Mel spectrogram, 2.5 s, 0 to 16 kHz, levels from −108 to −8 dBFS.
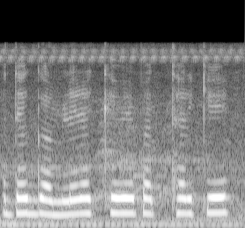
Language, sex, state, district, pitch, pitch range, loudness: Hindi, female, Uttar Pradesh, Lucknow, 240 Hz, 235-245 Hz, -12 LUFS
